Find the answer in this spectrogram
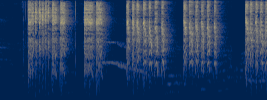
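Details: Greater green leafbird, played to provoke pet birds into singing; loud harsh rattling bursts of rapid raspy notes, each about a second long, in four or five bouts separated by short pauses, with a faint whistled note between bouts.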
